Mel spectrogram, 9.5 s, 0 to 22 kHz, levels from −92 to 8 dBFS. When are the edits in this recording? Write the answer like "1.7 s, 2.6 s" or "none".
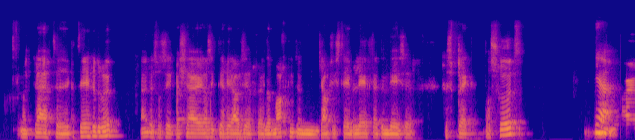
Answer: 1.1 s, 2.6 s, 4.0 s, 4.8 s, 5.3 s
